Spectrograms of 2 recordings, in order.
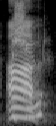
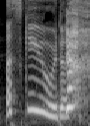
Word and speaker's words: eschewed: Eschewed? – Eschewed. I've literally always pronounced it askewed. – No, it's eschewed.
